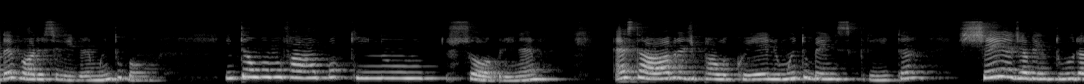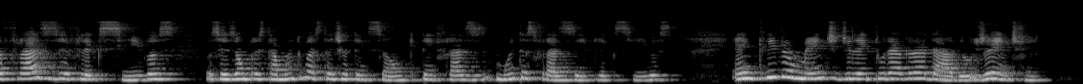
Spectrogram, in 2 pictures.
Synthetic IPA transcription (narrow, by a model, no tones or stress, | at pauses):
d̪evɔɾesɪlivɾʊɛmũj̃t̪ʊbõw̃ | ẽnt̪ɐ̃w̃vɐ̃mʊsfalaɾũpokĩɲʊsobɾɪnɛ | ɛst̪ɐɔbɾɐd͡ʒɪpawlʊkweʎʊmũj̃t̪ʊbẽj̃ɪskɾit̪ɐ | ʃejɐd͡ʒɪavẽnt̪uɾɐfɾazɪshefleksivɐs | vosejzvɐ̃w̃pɾest̪aɾmũj̃t̪ʊbast̪ɐ̃nt͡ʃɪat̪ẽsɐ̃w̃kɪ̥t̪ẽj̃fɾazɪsmũj̃t̪ɐsfɾazɪshefleksivɐs | ɛĩkɾivewmẽnt͡ʃɪd͡ʒɪlejt̪uɾɐaɡɾad̪avewʒẽnt͡ʃɪ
